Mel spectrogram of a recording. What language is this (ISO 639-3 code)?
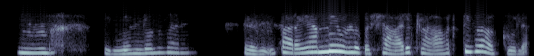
mal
